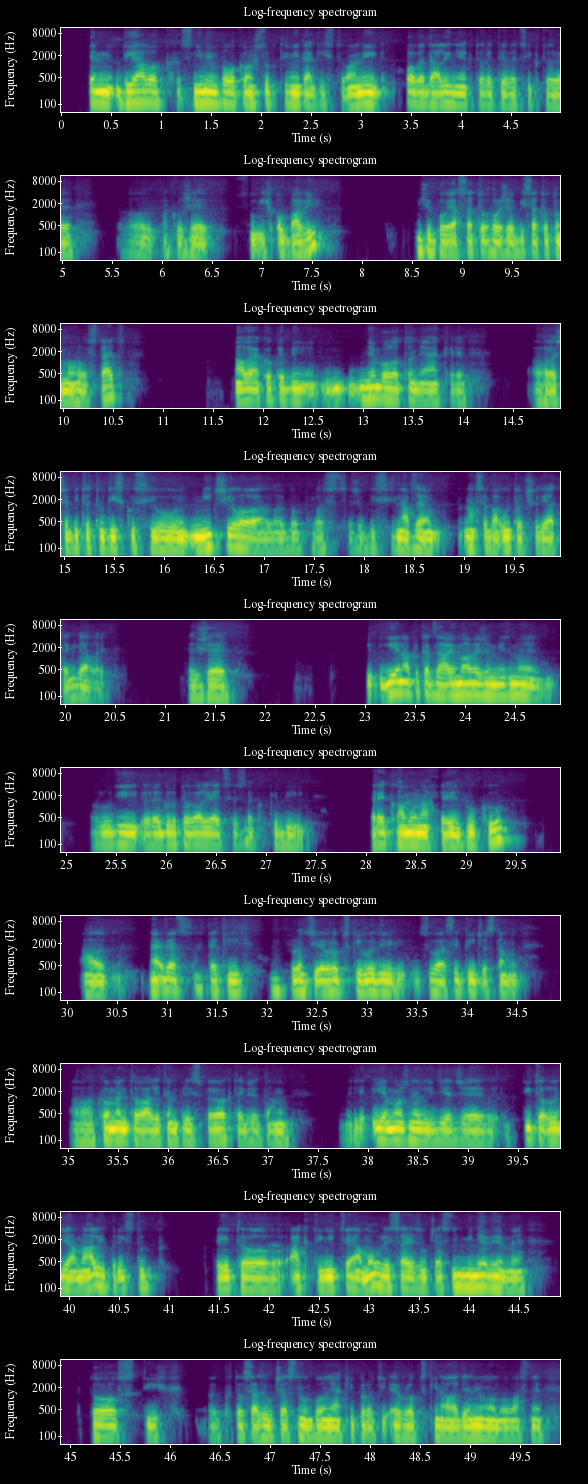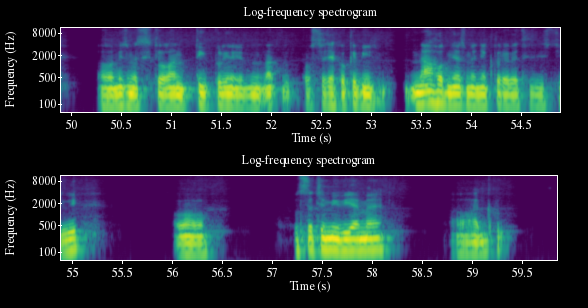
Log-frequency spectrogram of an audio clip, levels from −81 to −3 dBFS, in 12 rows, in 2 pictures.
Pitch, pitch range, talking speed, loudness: 95 Hz, 90-105 Hz, 130 wpm, -14 LUFS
